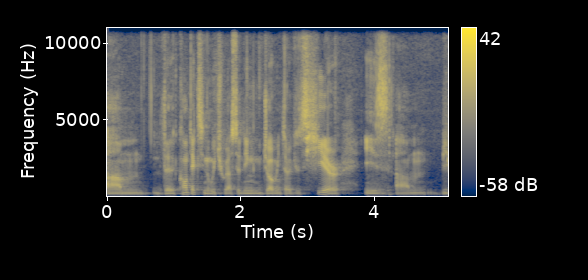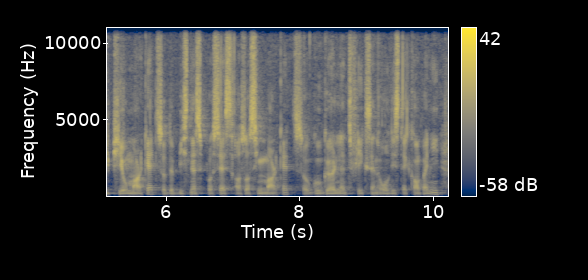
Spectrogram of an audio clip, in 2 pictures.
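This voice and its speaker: A man with a French accent, very deep and low in pitch, at a moderate pace with ordinary pitch variation, on a very clean recording with a silent background. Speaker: economics researcher. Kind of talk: conference presentation. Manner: hesitant, many fillers.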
